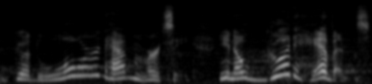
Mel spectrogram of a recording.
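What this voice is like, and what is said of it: Missouri accent. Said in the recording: “I actually say phrases sometimes with a Missouri accent.”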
